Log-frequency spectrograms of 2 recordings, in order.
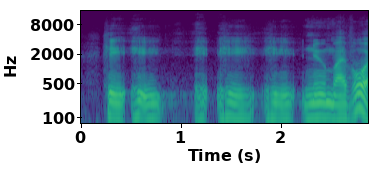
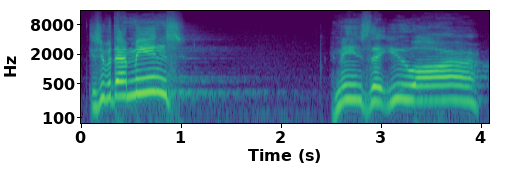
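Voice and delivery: high, emphatic pulpit delivery; raised, fervent sermon voice; impassioned preaching; 10 semitones higher, 9 dB louder than usual. Real, not acted. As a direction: preach it out, stretching the big phrases. Preaches on the psalm.

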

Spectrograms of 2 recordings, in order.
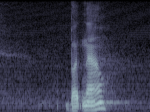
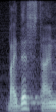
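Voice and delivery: normal talking voice

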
